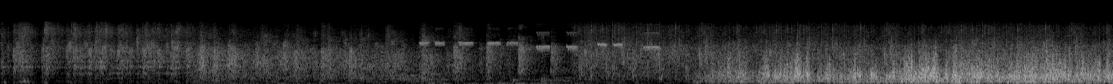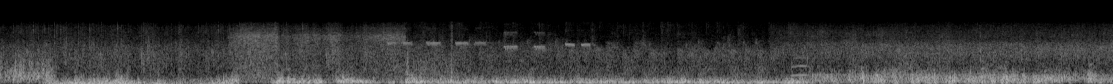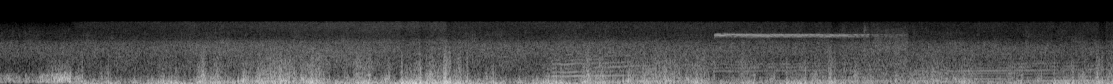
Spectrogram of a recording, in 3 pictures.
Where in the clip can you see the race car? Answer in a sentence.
You can hear the race car from 27.8 to 33.3 s.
